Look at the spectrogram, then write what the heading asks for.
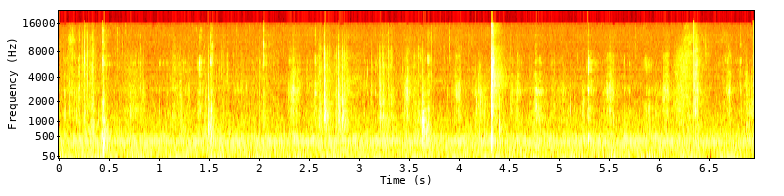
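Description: Close-up sound of a person chewing a mouthful of elk cheeseburger: many small, irregular mouth clicks and smacks over a faint steady hum.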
